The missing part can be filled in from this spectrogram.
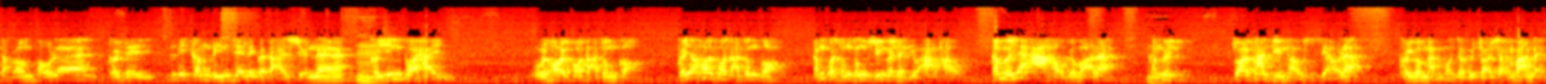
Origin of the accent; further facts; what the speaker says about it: Hong Kong; 嗌佢过嚟打救我哋香港人真係好过啦。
